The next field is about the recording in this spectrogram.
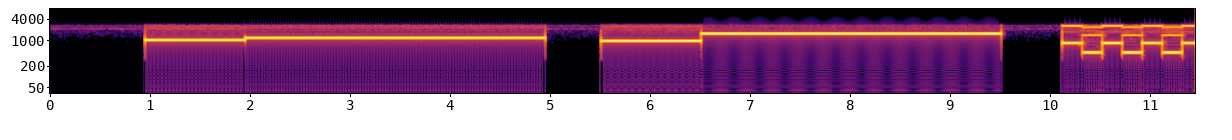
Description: Two-tone page, heard as a one-second tone, then a three-second tone, about 1060 then 1220 Hz, about 1010 then 1600 Hz, with noise. It is heard from 0.9 to 9.5 s.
